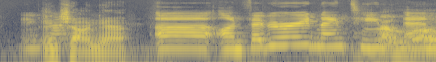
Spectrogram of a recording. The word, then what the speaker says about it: Incheon: Incheon. Incheon, yeah.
